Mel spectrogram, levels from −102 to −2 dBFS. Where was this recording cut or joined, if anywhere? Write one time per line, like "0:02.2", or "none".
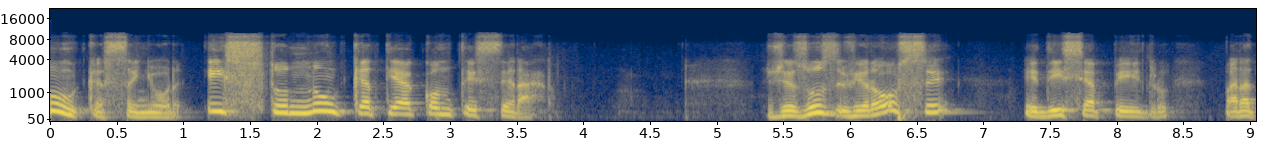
none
